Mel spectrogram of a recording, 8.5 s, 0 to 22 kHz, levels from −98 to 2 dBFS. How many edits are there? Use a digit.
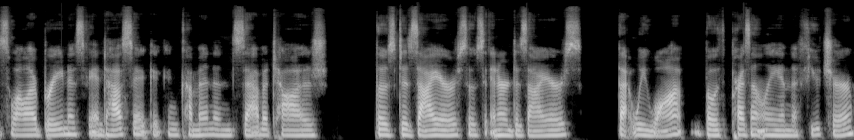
0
